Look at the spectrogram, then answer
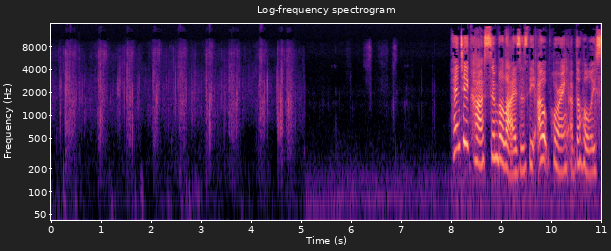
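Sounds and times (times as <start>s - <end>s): footsteps on gravel: 0.0s - 5.1s, 8.5s - 11.0s.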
